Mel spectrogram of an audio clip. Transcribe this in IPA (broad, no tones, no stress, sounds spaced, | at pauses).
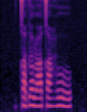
tˤ ɘ d o ɹ ɨ tˤ e ɦ o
